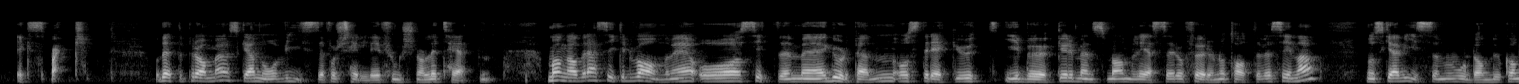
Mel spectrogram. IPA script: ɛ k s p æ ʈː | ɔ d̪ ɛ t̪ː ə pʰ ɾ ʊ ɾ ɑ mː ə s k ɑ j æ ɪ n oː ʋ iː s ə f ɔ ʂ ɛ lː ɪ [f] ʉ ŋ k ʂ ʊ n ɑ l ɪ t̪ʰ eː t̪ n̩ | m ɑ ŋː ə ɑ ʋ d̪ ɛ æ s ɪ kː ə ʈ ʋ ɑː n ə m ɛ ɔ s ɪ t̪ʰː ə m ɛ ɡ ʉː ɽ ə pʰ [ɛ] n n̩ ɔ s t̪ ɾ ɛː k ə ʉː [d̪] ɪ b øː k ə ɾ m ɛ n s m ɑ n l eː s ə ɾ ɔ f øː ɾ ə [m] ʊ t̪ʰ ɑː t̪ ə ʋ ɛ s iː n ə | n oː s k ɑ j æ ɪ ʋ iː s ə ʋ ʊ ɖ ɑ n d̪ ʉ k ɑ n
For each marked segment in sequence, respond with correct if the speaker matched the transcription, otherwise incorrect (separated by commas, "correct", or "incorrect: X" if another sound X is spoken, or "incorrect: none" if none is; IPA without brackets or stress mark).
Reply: correct, correct, incorrect: t̪, incorrect: ɳ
